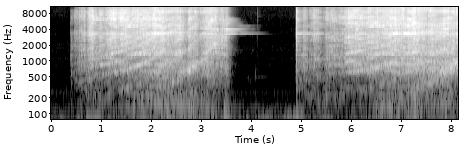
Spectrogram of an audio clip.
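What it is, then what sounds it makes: Steel machete blade being filed. A hand-held steel file is drawn along the edge of a long, thin, solid steel machete blade in two long rasping passes separated by a short pause. Each pass is a bright, gritty scrape with almost no low end, and the blade gives a brief high metallic ring as the first pass ends.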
